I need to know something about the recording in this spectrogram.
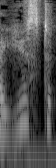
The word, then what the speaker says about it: used to: When it's followed by a consonant sound, we do not pronounce used to with a full vowel sound. To becomes t. I used to practice regularly. I didn't used to complain so much.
